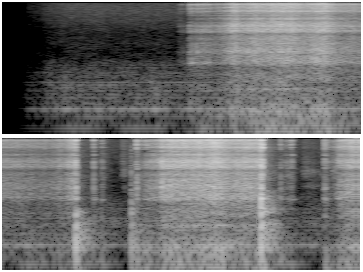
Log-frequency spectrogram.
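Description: A black kitchen knife is pressed and drawn through a solid, palm-sized molded block of red and green kinetic sand, cutting it into slices. After a faint low hum, a bright, crunchy, grainy scraping rises as the blade moves through the sand, with sharp thuds as a slice comes through and a new cut begins.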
